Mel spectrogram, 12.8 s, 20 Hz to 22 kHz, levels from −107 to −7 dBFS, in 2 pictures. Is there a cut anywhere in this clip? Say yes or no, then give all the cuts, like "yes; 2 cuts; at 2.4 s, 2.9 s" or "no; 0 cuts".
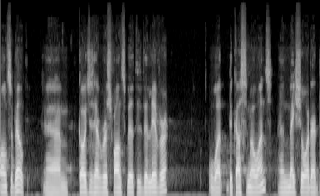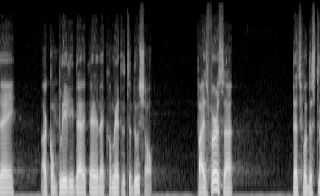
no; 0 cuts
